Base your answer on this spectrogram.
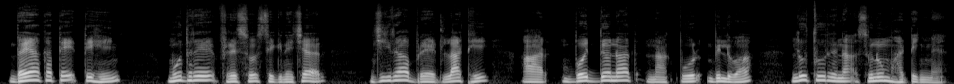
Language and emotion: Santali, neutral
